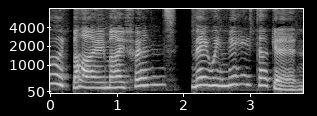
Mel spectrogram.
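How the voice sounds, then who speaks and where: A female-sounding, put-on character voice, high in pitch, speaks at a very slow pace on a very clean recording with a silent background. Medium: audio drama.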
